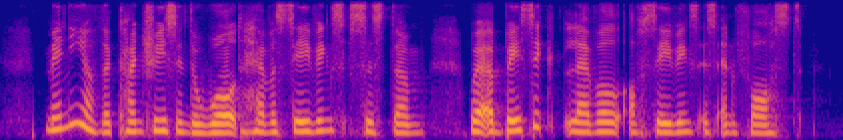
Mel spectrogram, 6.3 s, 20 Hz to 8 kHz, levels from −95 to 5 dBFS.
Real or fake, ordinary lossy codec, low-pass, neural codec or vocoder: real; Opus, 24 kbps; 7.2 kHz; none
